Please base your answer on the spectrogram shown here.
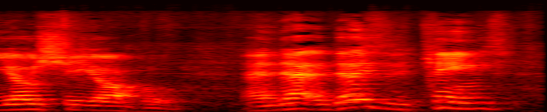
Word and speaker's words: Yoshiyahu: So they spell it in English Josih, but it's Yeshayahu and Yoshayahu. Yeshayahu and Yoshiyahu.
